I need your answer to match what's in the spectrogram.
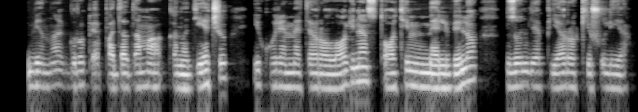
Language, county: Lithuanian, Kaunas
